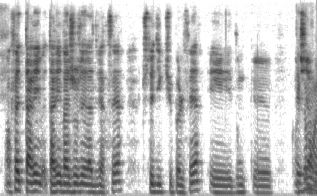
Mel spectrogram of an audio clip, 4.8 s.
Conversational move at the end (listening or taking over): taking over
